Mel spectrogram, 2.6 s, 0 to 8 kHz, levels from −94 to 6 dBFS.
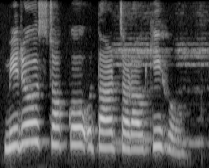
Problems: constant background noise, continuous background conversations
